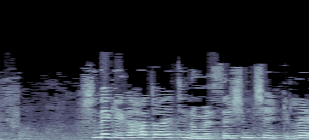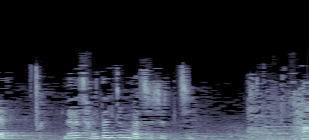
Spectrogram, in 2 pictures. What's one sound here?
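Another young woman talks cheerfully.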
